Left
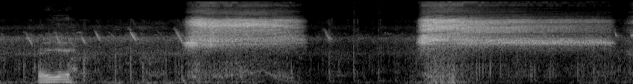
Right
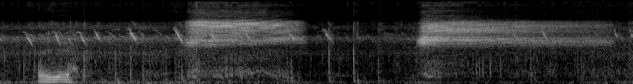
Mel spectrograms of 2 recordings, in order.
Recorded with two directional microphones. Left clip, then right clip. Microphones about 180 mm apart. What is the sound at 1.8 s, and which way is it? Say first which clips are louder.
Snake: left 6 dB; 10° left (ahead or behind).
